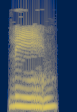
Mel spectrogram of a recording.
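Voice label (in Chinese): "拎", Mandarin Chinese; chinese-flashcards; hsk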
